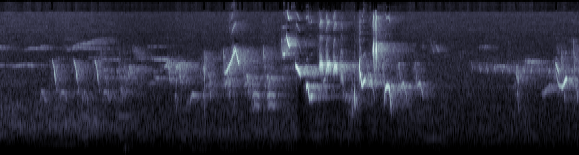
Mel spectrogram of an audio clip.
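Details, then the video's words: Asian brown flycatcher tutor song for songbirds: a soft, scratchy high warble that builds into a louder tumble of chirps and short whistles before fading. "Sikatan londo masteran yang mudah ditiru segala jenis burung kicauan"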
